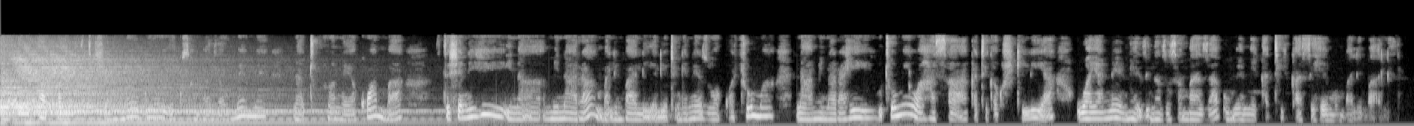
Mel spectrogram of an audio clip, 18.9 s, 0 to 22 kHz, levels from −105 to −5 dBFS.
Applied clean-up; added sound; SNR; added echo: none; Gong; -1 dB; none.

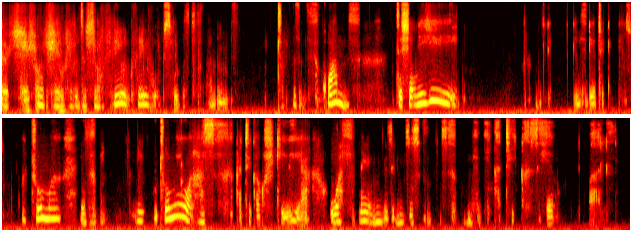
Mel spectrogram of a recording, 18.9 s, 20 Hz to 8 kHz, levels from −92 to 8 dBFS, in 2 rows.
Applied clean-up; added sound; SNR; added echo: neural diffusion model UNIVERSE++.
